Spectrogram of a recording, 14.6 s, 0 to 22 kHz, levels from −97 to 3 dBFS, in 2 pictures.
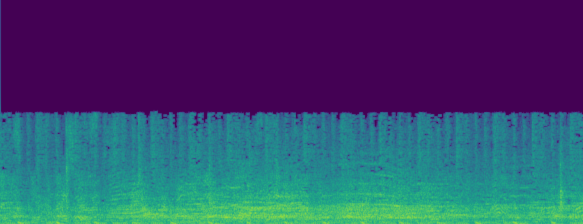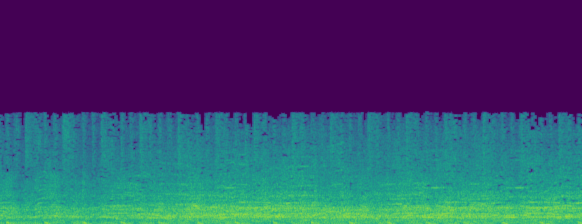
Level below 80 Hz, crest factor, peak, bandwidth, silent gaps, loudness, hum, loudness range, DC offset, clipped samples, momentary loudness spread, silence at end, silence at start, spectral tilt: -30 dBFS; 14 dB; -2 dBFS; 11.5 kHz; none; -15 LUFS; none; 4 LU; under 0.1%; under 0.1%; 7 LU; 0 s; 0 s; -4 dB/octave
